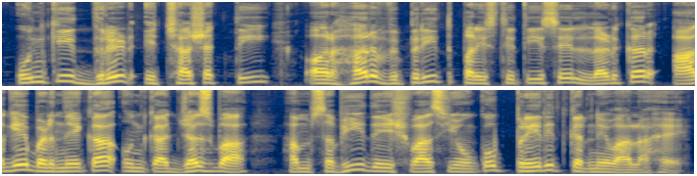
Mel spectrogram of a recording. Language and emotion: Hindi, neutral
